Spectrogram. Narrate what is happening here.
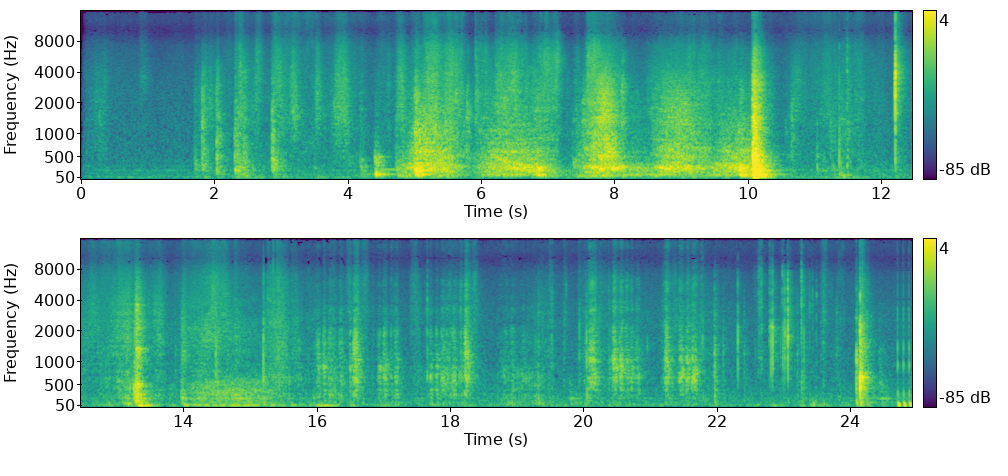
I walk towards drawer opens it; takes a pen, closes the drawer, writes on the book.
